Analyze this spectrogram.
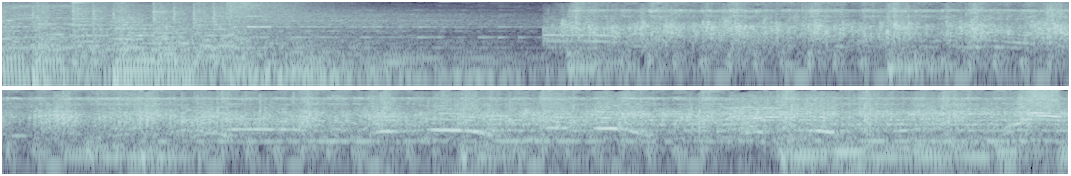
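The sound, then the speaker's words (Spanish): A brief musical sting cuts off into a loud, dense ovation for Alberto Núñez Feijóo and Alfonso Rueda arriving at the Partido Popular national headquarters to celebrate Rueda's absolute majority in Galicia. Sustained crowd applause with cheers and scattered shouts continues steadily for about eight seconds. “Ovación y aplausos a Alberto Núñez Feijóo y Alfonso Rueda a su llegada hoy a la sede nacional del Partido Popular.”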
